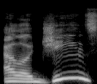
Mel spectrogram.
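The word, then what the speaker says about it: Allogenes: The remaining two, the book of alo jeans, that is al loll o ge n-es, that's Greek for the stranger, and the gospel of Judas had never previously been discovered.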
